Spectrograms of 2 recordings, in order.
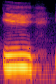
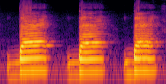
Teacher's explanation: ई बोलोगे तो आपका तालू का प्रयोग होता है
